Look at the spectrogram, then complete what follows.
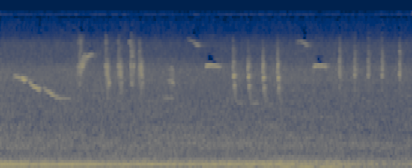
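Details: Persistent Blyth's reed warbler song of a falling whistled slur, then bursts of dry clicks and short chirped notes, with a constant low droning hum underneath.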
